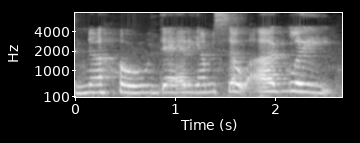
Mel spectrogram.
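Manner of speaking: put-on high, plaintive little-girl wail; acted childish misery, drawn out to Daddy; sniffling child. A narrator's reading. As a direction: whine it like a tearful child. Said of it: "I sniffled and said".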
